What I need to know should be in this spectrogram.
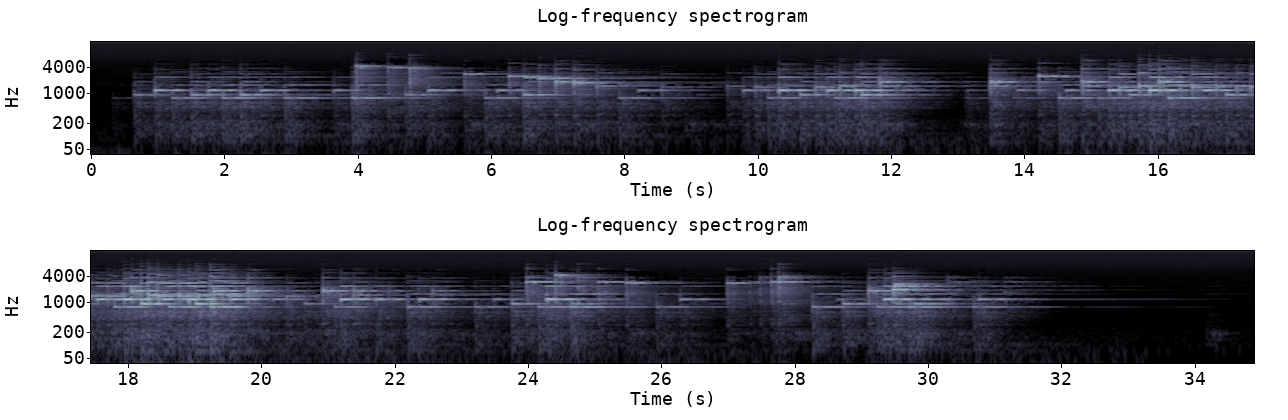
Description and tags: A bit eerie and mysterious sounding suspenseful piano improvisation.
